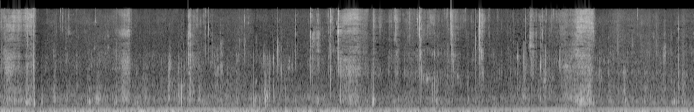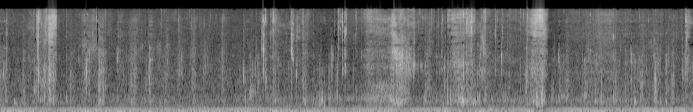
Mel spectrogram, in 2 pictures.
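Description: Close-up eating sounds: teeth biting and pulling meat off sauce-glazed beef ribs and chewing it, a run of short sharp clicks with a few louder bites. A steady low hum runs underneath.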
